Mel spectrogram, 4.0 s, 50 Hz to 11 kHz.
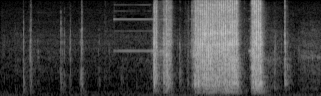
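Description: Light clicks, then short bursts of scraping, rattling noise as a quarter-inch impact driver with a 5 mm Allen-bit extension is handled and brought to the clamp bolt of a roof-rack crossbar. The loudest burst lasts about half a second, a little past halfway.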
